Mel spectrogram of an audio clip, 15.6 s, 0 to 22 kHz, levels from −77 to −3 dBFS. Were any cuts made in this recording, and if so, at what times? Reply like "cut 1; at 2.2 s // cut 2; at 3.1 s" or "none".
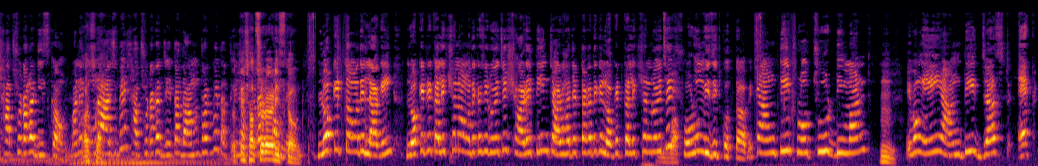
cut 1; at 4.6 s // cut 2; at 11.4 s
